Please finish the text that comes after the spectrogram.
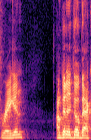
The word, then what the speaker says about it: Regan: And Regan, it's spelled Regan. It's pronounced Reagan.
